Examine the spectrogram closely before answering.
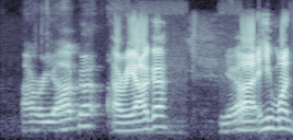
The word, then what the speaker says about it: Arriaga: How do you pronounce his last name? Arriaga.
